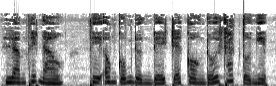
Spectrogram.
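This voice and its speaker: A woman's voice: lowish voice, moderate pace, a little mellow, husky. A woman reading an audiobook, voicing a stern male police officer in a formal, admonishing way and close to her own voice.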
